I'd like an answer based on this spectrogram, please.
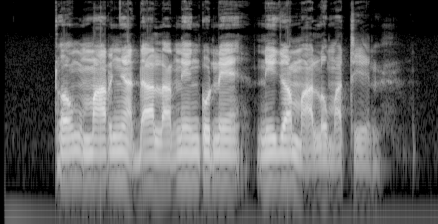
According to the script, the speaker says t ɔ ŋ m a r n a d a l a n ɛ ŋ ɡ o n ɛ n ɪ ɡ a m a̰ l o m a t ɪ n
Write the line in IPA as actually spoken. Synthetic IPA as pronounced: t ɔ ŋ m a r ɲ a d a l a n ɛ ŋ ɡ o n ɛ n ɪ ɡ a m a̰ l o m a t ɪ n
